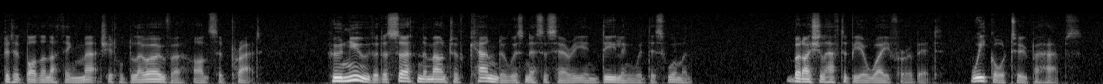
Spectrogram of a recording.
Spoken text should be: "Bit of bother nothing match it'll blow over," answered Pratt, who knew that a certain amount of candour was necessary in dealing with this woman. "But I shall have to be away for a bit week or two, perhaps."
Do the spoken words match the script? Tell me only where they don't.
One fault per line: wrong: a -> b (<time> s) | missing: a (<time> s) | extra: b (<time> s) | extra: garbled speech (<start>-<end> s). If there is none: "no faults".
no faults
